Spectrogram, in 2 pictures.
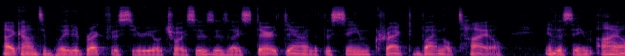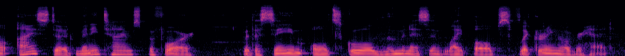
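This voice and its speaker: A man's voice: low voice, normal speed, darkish tone. A man giving a dramatic first-person reading of a horror story as its narrator.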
